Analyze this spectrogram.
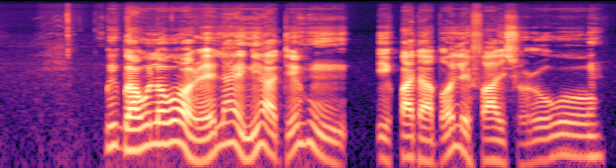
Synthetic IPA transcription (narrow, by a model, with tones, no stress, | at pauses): ɡ͡bi˦ɡ͡ba˧wo˦lɔ˦wɔ˦ɔ˦˨ɾɛ˨˦la˦i˦˨nĩ˨˦a˦˨de˨˦ɦũ˦˨ | i˨k͡pa˧da˨bɔ˨˦le˦˨fa˧i˨so˨ɾo˨˦wo˦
